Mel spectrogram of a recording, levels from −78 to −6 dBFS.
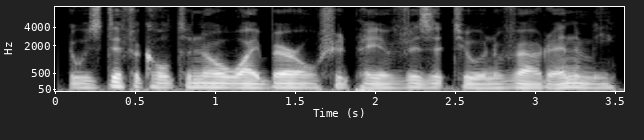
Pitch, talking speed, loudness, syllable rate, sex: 90 Hz, 255 wpm, -17 LUFS, 6.8 syllables/s, male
